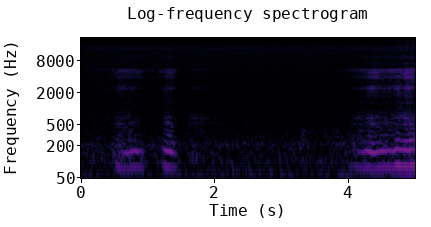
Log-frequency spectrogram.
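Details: A few low, soft snoring breaths against steady room noise; snoring.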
